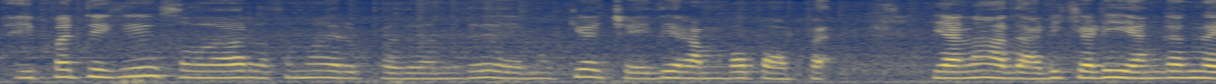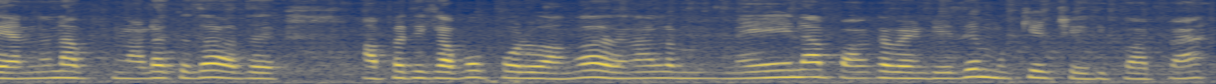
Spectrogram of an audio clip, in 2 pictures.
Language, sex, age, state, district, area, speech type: Tamil, female, 60+, Tamil Nadu, Mayiladuthurai, rural, spontaneous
